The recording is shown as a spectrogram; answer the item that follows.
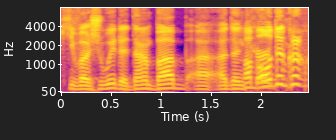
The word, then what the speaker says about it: Odenkirk: Fait que ajoute Bob Odenkirk, c'est ça comme. – Odenkirk, ouais.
